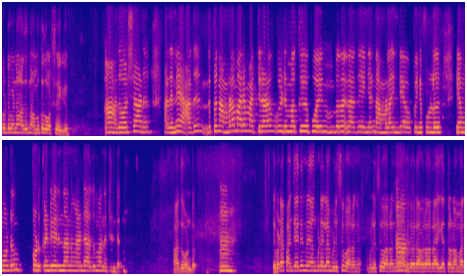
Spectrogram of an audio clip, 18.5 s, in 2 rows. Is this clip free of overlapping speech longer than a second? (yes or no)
yes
